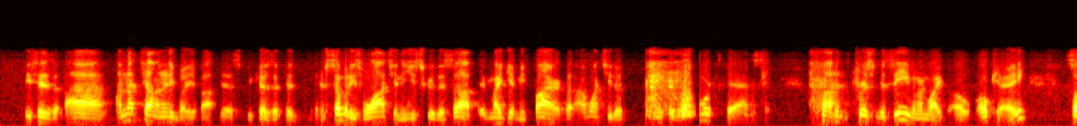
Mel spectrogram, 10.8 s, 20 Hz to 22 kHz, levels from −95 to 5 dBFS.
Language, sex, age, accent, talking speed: English, male, 40-59, American, 235 wpm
